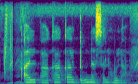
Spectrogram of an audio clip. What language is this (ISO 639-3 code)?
bho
